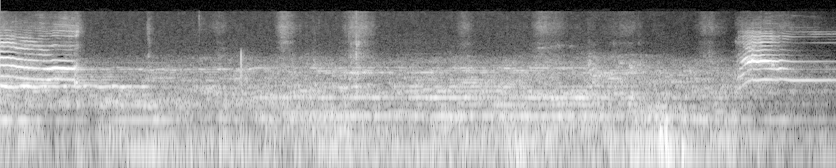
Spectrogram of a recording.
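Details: Kitten giving two loud, harmonic meows, one at the start and one near the end, each rising then falling, with a quiet stretch of steady hum and faint clicks between them.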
